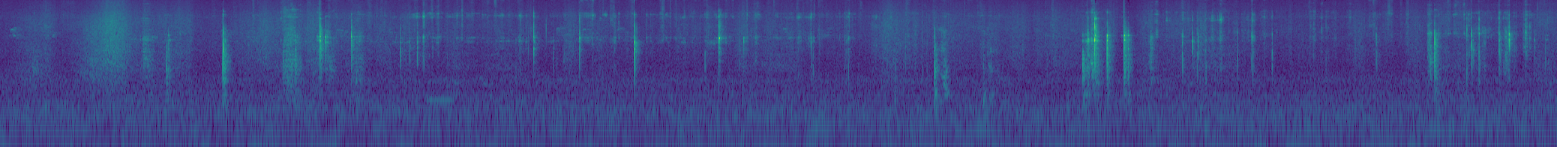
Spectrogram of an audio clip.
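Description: Small walnut burr-puzzle pieces clicking, knocking and sliding against one another as they are fitted together by hand, in scattered light taps with a quick cluster of clicks about two-thirds of the way through. A steady low hum runs underneath.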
